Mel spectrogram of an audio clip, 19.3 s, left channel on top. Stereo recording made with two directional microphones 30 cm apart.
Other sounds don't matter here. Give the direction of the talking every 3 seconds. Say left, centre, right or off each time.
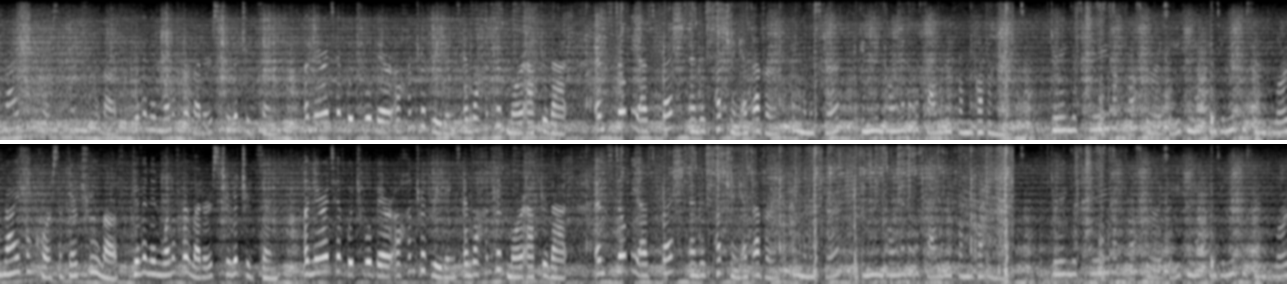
right, right, centre, left, left, left, left.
